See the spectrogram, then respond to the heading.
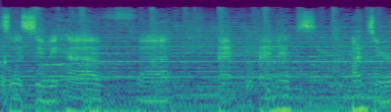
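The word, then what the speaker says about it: H'aanit: Pretty sure her name is pronounced Hanit.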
